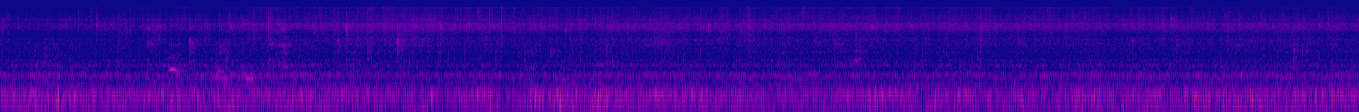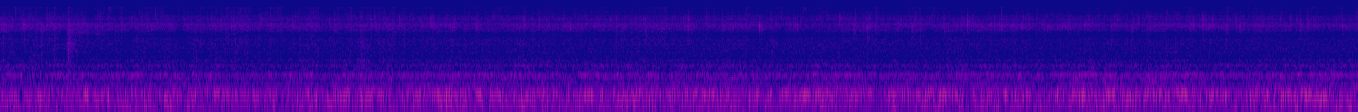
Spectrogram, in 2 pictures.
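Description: Vegetables sizzle steadily in a hot frying pan.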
